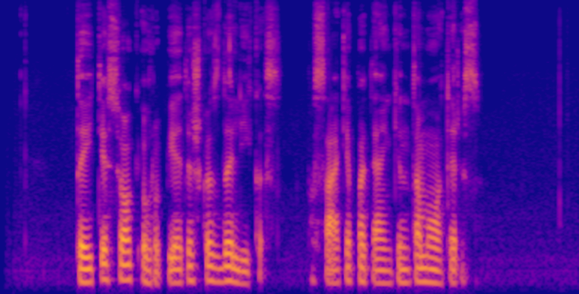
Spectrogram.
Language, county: Lithuanian, Vilnius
